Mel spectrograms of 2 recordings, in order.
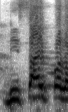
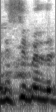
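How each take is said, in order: First: The middle syllable sounds like 'sigh'. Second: The middle syllable sounds like 'sip'. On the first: The speaker calls it right. "डिसिपल नहीं क्या होता है? डिसाइपल होता है।" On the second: The speaker calls it wrong. "इसको डिसिपल बहुत सारा पढ़ते हैं"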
